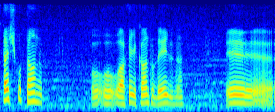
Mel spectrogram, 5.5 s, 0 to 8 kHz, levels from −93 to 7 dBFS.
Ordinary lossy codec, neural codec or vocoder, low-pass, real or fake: none; vocoder, 22.05 kHz, 80 mel bands, WaveNeXt; 7.2 kHz; fake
